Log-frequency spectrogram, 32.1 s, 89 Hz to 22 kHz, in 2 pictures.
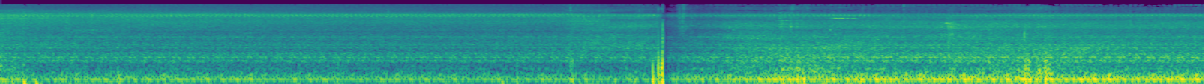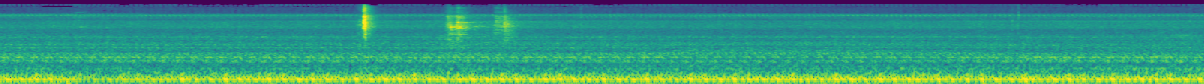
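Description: EMD GP38 diesel-electric locomotive's 16-cylinder two-stroke diesel engine running as the locomotive rolls slowly closer, a steady low hum that grows louder about a third of the way in. A single sharp knock comes about nine seconds in, and a few brief high-pitched sounds about two-thirds through.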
